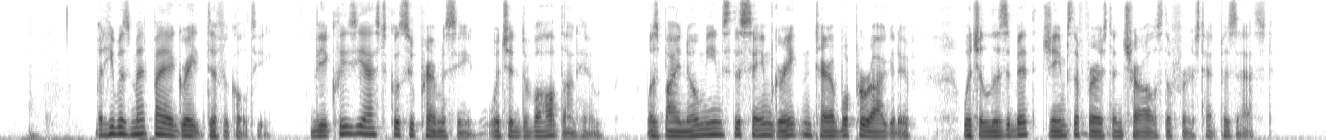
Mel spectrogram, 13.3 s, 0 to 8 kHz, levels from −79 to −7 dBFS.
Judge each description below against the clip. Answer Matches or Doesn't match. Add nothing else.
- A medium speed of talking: Matches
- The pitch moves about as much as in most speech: Matches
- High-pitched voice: Doesn't match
